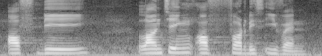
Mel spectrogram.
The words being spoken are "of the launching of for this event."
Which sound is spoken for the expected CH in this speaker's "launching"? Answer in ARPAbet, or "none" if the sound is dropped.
CH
